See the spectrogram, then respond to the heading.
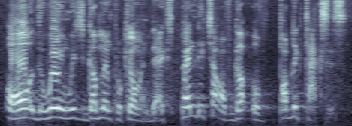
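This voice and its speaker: A man's voice: sits high, lively intonation, fast, mellow, husky. A man, a panel guest arguing insistently in a heated TV debate, often restarting and repeating words.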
